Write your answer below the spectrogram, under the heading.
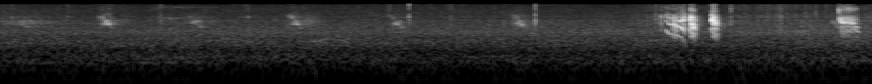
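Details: Sparrows giving high, sharp chirps: a quick cluster of three or four bright notes near the end, then one more, with faint scattered chirps and steady background hiss.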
